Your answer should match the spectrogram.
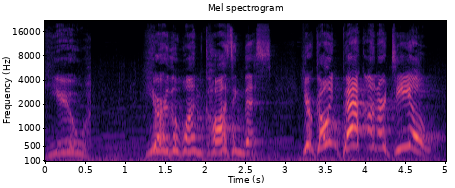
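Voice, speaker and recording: A woman playing a defiant, desperate giant with fire powers in a forceful, dramatic audio drama style. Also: very high voice, expressive, takes it slowly, soft background music, exaggerated voice. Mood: furious.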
